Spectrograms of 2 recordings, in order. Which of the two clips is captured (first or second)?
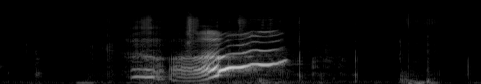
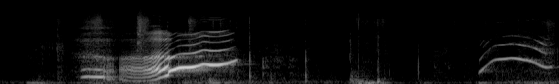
second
